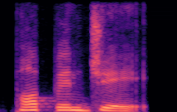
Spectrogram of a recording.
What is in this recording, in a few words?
"popinjay", Indian; Dictionary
